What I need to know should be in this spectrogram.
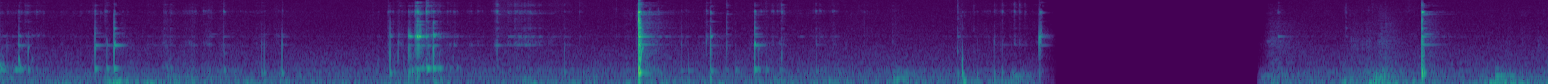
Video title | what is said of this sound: ASMR Soft-Spoken Geography Facts + Tapping | tapping on this strange little ceramic jar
